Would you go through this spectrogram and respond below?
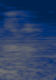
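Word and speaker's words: Mahler: I don't want to say it, but I believe it's pronounced Mailer. So it's Mailer.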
